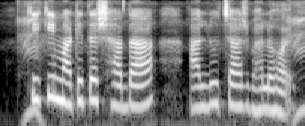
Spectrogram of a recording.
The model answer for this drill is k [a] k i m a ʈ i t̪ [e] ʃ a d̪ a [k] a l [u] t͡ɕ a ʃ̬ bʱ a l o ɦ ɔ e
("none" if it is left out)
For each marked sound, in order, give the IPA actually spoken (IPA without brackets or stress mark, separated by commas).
i, e, none, u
